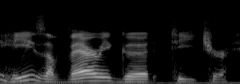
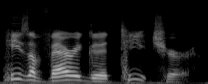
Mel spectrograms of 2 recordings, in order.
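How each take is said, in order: First: Slower, careful take of He's a very good teacher; slow model sentence. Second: Said in the usual way. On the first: Shown as a demonstration. Teacher modelling the sentence for students, slow and clear. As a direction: spell out each word of He's a very good teacher for learners.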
